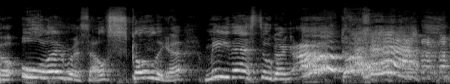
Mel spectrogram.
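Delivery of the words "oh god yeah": very high, loud panicked yelp; flustered cry. Retold or imitated. Man on the toilet to the woman, panicked high yelp.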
